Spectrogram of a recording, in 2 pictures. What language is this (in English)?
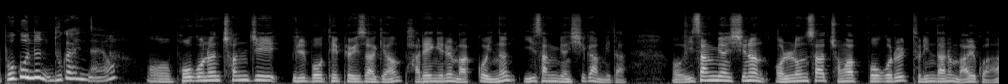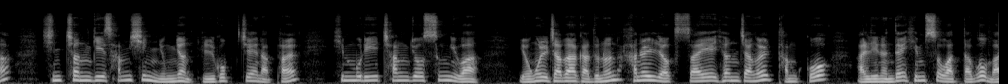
Korean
